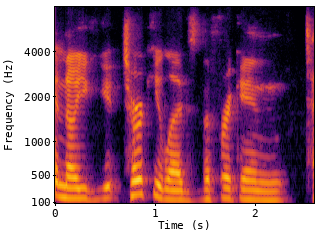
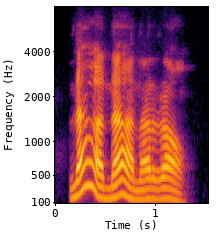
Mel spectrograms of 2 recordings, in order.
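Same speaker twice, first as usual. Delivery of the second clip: smile audible in the raised voice; 5 dB louder than usual. Brushing off a skeptical question, smiling while talking. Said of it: "I can hear the smile in your voice".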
